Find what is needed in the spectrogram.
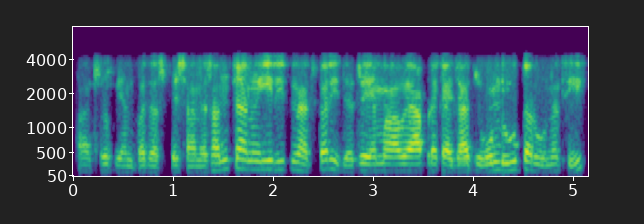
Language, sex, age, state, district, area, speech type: Gujarati, male, 18-30, Gujarat, Rajkot, urban, conversation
